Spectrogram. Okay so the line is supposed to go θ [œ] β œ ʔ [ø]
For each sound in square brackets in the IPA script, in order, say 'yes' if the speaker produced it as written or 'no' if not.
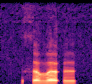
yes, yes

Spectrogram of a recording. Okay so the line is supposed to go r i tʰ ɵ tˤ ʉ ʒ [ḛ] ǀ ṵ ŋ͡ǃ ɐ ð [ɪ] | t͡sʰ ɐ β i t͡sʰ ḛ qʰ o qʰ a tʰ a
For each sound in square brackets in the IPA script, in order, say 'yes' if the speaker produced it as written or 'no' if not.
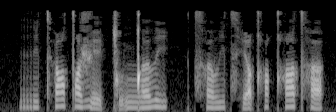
yes, no

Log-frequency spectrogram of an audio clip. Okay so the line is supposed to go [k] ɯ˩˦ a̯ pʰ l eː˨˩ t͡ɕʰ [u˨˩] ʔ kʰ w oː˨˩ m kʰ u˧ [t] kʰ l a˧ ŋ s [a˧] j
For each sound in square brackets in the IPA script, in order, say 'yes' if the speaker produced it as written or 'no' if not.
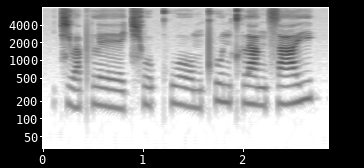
no, yes, no, no

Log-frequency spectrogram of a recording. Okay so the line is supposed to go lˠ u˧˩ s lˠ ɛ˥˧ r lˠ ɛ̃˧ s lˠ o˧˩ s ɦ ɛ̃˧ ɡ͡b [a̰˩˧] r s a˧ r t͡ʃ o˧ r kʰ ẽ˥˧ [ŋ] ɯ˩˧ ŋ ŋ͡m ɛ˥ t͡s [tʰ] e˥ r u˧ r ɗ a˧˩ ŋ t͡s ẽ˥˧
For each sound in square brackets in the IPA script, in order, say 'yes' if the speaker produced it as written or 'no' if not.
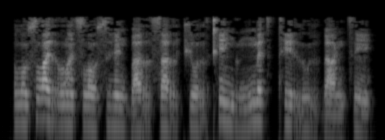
no, yes, yes

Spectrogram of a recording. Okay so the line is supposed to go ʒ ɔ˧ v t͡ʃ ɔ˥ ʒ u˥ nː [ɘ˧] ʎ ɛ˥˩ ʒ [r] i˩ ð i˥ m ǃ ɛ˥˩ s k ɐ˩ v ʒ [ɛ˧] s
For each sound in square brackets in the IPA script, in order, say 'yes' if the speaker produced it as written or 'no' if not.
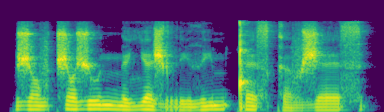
yes, yes, yes

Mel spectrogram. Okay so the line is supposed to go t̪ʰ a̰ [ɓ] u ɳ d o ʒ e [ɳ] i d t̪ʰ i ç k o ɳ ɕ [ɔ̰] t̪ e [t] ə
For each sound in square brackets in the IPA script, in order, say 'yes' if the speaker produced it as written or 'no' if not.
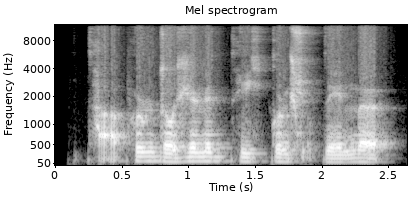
no, yes, yes, no

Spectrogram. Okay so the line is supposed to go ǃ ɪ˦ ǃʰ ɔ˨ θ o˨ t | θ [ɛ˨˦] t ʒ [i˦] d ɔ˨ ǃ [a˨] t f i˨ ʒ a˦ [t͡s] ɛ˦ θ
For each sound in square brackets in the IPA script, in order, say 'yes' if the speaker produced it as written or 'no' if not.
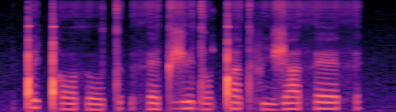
yes, no, no, no

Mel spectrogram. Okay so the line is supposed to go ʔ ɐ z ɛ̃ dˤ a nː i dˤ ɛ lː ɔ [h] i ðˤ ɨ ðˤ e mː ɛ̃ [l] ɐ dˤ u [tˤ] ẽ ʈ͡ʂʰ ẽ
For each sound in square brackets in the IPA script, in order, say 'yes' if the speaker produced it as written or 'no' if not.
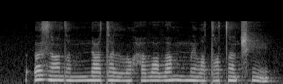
yes, yes, yes

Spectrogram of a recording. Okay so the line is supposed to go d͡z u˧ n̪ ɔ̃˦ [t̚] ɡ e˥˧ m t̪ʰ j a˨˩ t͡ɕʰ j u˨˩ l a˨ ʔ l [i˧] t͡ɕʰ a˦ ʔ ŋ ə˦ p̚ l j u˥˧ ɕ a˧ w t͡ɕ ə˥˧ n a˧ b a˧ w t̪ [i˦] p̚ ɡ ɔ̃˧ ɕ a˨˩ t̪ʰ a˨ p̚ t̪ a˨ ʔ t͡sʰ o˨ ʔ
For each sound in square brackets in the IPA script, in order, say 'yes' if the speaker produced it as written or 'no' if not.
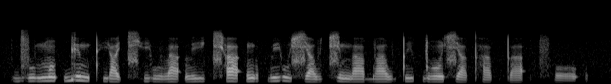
no, yes, yes

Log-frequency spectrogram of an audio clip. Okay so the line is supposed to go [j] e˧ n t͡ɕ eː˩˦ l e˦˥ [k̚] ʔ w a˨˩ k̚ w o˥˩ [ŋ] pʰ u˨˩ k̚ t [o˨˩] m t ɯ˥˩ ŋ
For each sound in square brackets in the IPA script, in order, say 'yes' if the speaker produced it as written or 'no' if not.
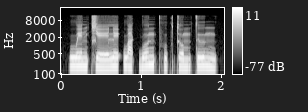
no, no, no, no

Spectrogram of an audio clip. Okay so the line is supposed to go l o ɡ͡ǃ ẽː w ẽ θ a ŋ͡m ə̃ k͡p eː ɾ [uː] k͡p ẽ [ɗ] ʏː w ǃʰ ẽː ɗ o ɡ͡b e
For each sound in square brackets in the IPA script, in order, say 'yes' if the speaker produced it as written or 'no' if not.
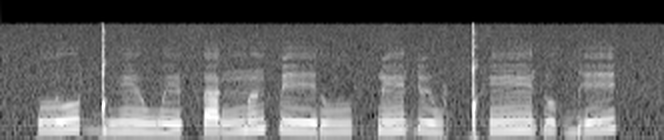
yes, yes

